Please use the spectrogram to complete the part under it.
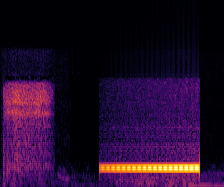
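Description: While a phone call is being placed, a telephone dial tone plays. A brief hissy burst comes first, then a short pause, then a loud, steady mid-pitched tone that holds for about two seconds before it stops.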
